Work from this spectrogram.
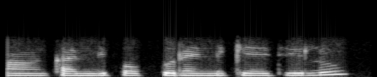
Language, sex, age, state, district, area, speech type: Telugu, female, 18-30, Andhra Pradesh, Kakinada, rural, conversation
